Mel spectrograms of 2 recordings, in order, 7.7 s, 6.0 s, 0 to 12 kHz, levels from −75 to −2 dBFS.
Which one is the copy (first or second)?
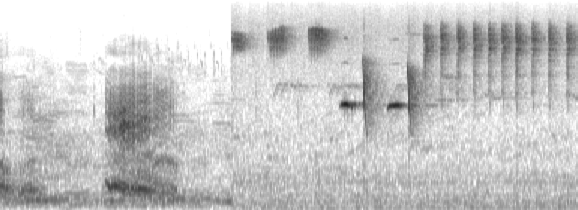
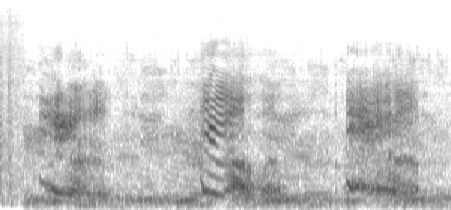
second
